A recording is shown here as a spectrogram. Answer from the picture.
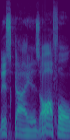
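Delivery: deep, ominous, scary attack-ad narrator voice. Mocking the narrator of a political attack ad, in a deep scary voice. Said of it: "the deep, scary voice".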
